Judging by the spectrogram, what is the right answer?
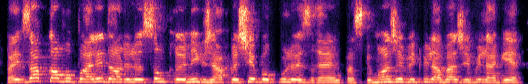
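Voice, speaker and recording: A woman from Mauritius talks fast in a high-leaning voice with fairly even intonation, taking part in a casual group chat. She's talkative and repeats her phrases, and the lo-fi recording sounds dull.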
